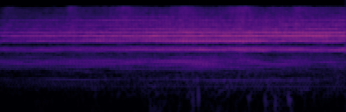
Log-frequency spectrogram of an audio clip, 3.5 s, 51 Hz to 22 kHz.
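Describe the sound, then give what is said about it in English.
An MF radar transmitter at the Arrival Heights Laboratory near Scott Base, Antarctica, which measures atmospheric winds at 60 to 120 km altitude, fires rapid pulses at about thirty per second, merging into a steady, buzzing electrical drone with layered tonal hum at a constant level, with no voices. “That's the transmitter firing at 30 pulses a second.”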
